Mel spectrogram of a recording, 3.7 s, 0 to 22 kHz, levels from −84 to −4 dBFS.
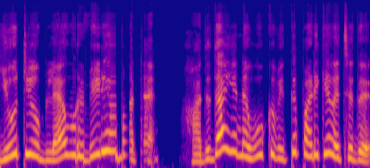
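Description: From 0.73 to 1.80 s, before "அதுதான் என்ன", repeated packet loss leaves about a dozen gaps up to 57 ms, each patched with prior sound, making speech choppy and robotic.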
